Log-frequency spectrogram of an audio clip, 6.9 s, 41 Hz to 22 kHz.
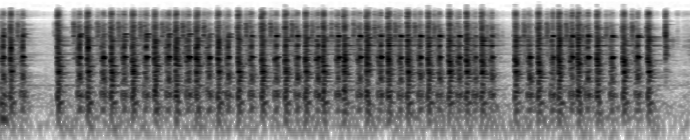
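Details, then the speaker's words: Cub Cadet M48 Tank zero-turn mower, sitting since 2016, battery charged: sluggish uneven cranking clicks, five to six per second in two bursts, engine never catches; starter dragging and weak, failing starter motor. "I went to look at it infected made sure there's no starter is going out on this thing"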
